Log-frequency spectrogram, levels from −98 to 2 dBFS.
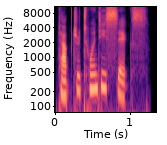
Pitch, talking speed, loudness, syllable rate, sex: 205 Hz, 135 wpm, -20 LUFS, 4.3 syllables/s, female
